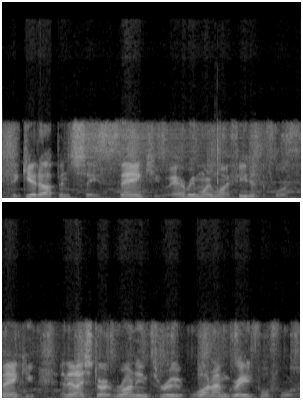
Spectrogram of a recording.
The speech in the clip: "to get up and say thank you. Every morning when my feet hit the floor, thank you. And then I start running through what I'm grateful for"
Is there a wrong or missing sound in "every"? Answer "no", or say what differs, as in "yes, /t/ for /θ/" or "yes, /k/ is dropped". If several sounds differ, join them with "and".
no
